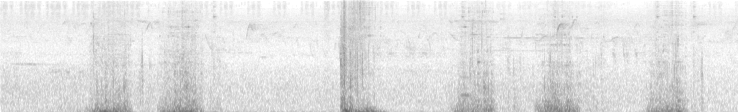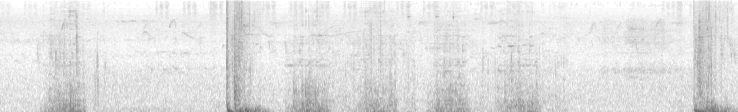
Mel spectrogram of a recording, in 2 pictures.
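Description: Heavy metal pieces clunk and grind as a dial turns.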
